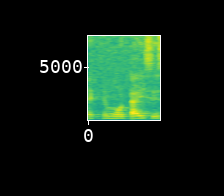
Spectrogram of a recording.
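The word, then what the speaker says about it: hemoptysis: condition को हमलोग बोलते ही मोटास जिसमें पी साइलेंट होता है क्या होता है ही मोटास हीमो टा इसिस ये आपका रेस्पिरेटरी का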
